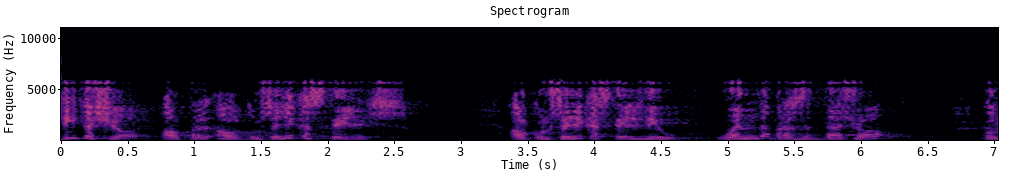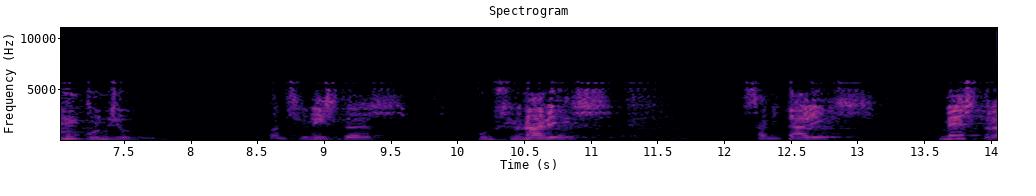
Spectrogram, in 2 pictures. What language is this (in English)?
Catalan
